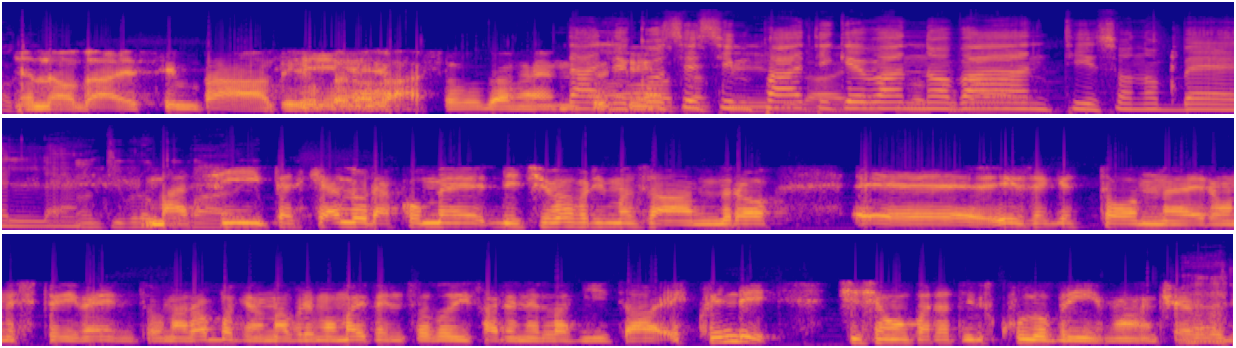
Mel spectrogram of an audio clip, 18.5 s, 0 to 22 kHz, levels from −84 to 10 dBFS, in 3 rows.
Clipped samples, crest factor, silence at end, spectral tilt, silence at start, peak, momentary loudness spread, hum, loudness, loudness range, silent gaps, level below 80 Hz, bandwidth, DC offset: under 0.1%; 14 dB; 0 s; -4 dB/octave; 0 s; -2 dBFS; 7 LU; none; -16 LUFS; 4 LU; none; -62 dBFS; 13 kHz; under 0.1%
